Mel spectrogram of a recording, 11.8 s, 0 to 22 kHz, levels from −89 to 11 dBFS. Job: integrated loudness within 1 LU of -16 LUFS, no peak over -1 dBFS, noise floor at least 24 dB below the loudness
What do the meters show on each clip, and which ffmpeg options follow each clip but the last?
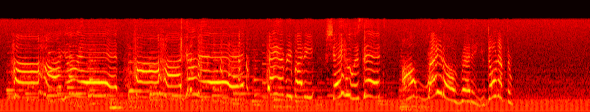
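hum 60 Hz; highest harmonic 420 Hz; hum level -38 dBFS; noise floor -38 dBFS; noise floor target -45 dBFS; loudness -20.5 LUFS; peak level -8.5 dBFS; loudness target -16.0 LUFS
-> -af "bandreject=f=60:t=h:w=4,bandreject=f=120:t=h:w=4,bandreject=f=180:t=h:w=4,bandreject=f=240:t=h:w=4,bandreject=f=300:t=h:w=4,bandreject=f=360:t=h:w=4,bandreject=f=420:t=h:w=4"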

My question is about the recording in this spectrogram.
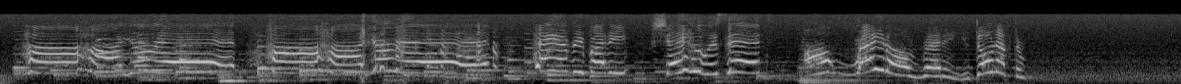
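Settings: hum not found; noise floor -41 dBFS; noise floor target -45 dBFS
-> -af "afftdn=nr=6:nf=-41"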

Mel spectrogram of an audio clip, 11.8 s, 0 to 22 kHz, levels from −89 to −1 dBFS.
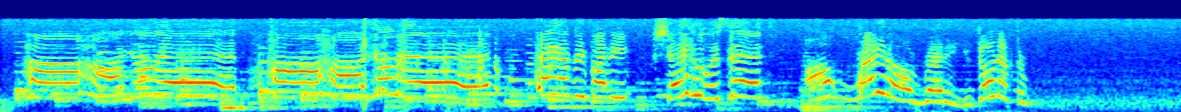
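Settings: noise floor -45 dBFS; loudness -21.0 LUFS; peak level -9.0 dBFS; loudness target -16.0 LUFS
-> -af "volume=1.78"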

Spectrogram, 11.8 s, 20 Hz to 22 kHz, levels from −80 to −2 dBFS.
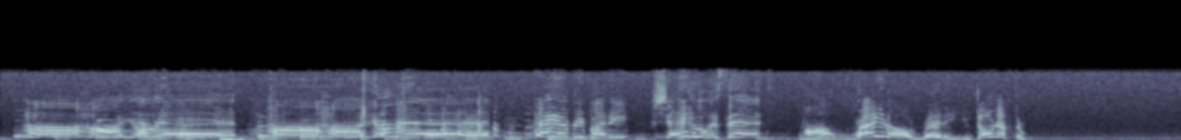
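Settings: loudness -16.0 LUFS; peak level -4.0 dBFS; noise floor -40 dBFS

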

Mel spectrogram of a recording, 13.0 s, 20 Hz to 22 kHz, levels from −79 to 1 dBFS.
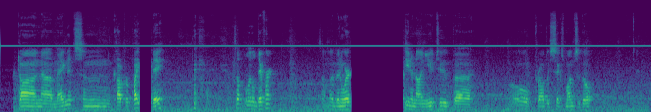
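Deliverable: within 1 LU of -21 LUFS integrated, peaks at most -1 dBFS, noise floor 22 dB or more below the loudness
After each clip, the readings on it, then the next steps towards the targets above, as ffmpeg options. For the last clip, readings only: steady tone 4.1 kHz; tone level -31 dBFS; loudness -23.5 LUFS; peak level -3.0 dBFS; loudness target -21.0 LUFS
-> -af "bandreject=f=4100:w=30"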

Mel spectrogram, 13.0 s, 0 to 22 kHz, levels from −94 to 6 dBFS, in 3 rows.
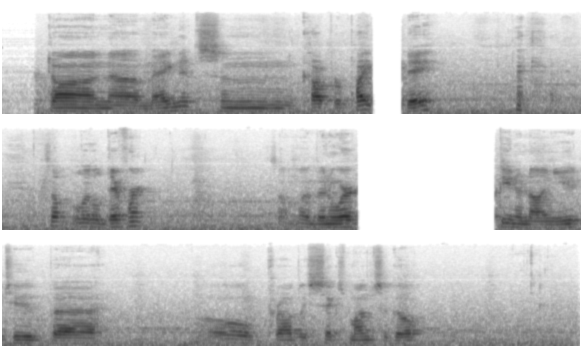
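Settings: steady tone not found; loudness -23.0 LUFS; peak level -3.5 dBFS; loudness target -21.0 LUFS
-> -af "volume=1.26"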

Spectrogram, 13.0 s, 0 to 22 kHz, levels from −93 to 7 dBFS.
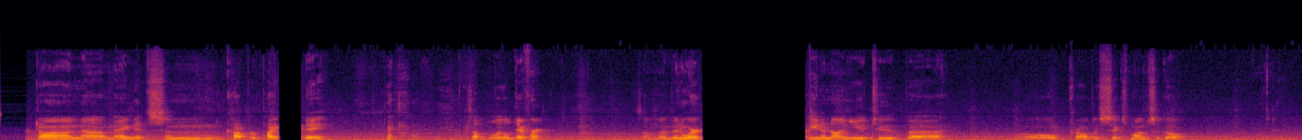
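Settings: loudness -21.0 LUFS; peak level -1.5 dBFS; noise floor -89 dBFS

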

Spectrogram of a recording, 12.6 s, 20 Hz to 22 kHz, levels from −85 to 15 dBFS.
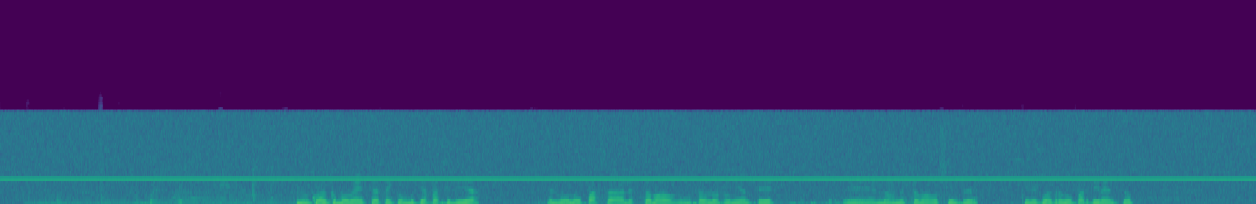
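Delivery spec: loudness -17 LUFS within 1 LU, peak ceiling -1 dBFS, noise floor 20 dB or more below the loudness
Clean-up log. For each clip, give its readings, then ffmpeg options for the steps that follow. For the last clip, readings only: steady tone 2.8 kHz; tone level -28 dBFS; noise floor -30 dBFS; noise floor target -44 dBFS; loudness -23.5 LUFS; peak level -8.0 dBFS; loudness target -17.0 LUFS
-> -af "bandreject=f=2800:w=30"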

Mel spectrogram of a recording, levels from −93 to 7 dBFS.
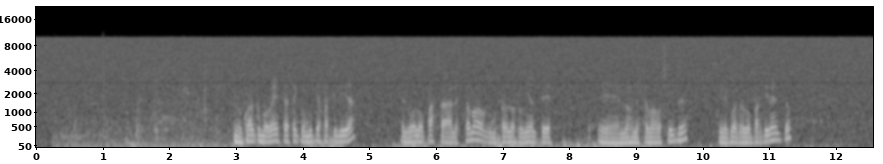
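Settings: steady tone not found; noise floor -35 dBFS; noise floor target -45 dBFS
-> -af "afftdn=nr=10:nf=-35"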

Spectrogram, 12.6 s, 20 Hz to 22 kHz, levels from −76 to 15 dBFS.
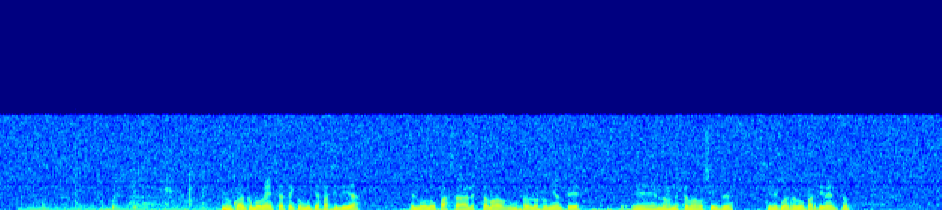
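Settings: noise floor -41 dBFS; noise floor target -45 dBFS
-> -af "afftdn=nr=6:nf=-41"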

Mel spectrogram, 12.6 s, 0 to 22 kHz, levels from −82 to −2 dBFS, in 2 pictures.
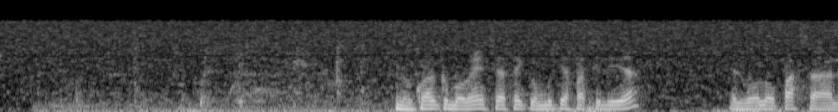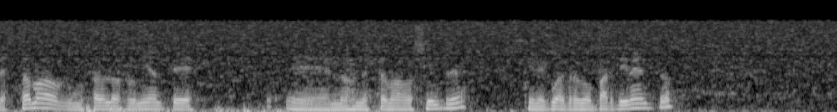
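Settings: noise floor -45 dBFS; loudness -24.5 LUFS; peak level -9.0 dBFS; loudness target -17.0 LUFS
-> -af "volume=2.37"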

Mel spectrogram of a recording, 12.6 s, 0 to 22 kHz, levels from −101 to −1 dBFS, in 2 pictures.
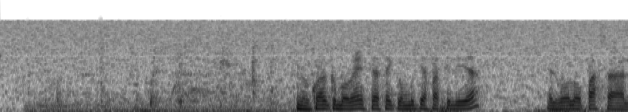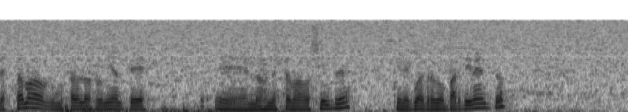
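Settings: loudness -17.0 LUFS; peak level -1.5 dBFS; noise floor -37 dBFS

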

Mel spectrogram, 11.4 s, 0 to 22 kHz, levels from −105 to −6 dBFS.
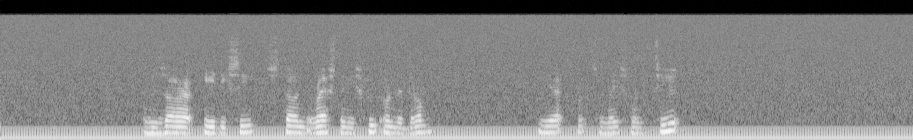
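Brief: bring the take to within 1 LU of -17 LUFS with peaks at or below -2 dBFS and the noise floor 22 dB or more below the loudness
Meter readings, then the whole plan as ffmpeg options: hum 50 Hz; highest harmonic 250 Hz; hum level -21 dBFS; noise floor -23 dBFS; noise floor target -42 dBFS; loudness -20.0 LUFS; peak level -1.5 dBFS; loudness target -17.0 LUFS
-> -af "bandreject=f=50:t=h:w=4,bandreject=f=100:t=h:w=4,bandreject=f=150:t=h:w=4,bandreject=f=200:t=h:w=4,bandreject=f=250:t=h:w=4"
-af "afftdn=nr=19:nf=-23"
-af "volume=1.41,alimiter=limit=0.794:level=0:latency=1"

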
